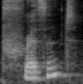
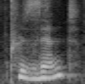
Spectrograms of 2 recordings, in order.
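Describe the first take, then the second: First: The stress is on the first syllable. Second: The stress is on the second syllable. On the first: It is the noun, meaning a gift. "the noun, accent on the first syllable" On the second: It is the verb, meaning to give or show. "verb, accent on the second syllable"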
